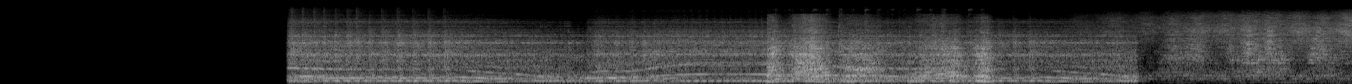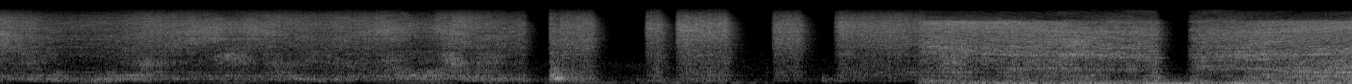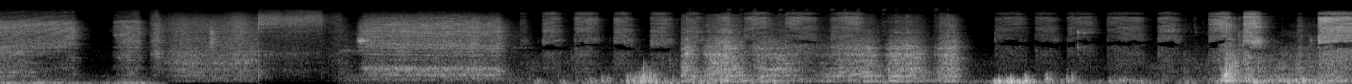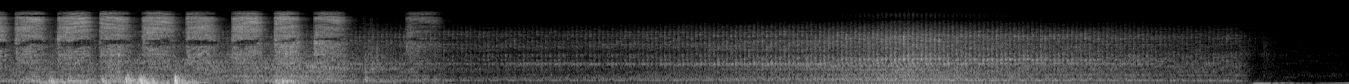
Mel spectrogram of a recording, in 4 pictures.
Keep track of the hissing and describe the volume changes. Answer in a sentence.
The volume of the hissing goes up.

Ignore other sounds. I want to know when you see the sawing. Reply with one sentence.
The sawing can be heard from 7.7 to 9.9 s and from 33.9 to 36.6 s.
